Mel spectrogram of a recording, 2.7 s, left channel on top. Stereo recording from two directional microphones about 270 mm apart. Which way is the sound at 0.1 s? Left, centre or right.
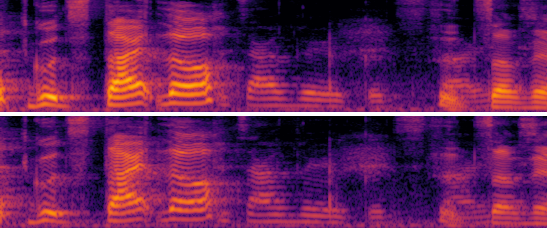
Left.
